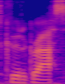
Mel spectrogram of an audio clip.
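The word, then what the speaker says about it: Coup de Grâce: and then of course kuda grass and yes you do pronounce the c e at the end this spell is very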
